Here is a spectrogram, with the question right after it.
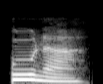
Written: una

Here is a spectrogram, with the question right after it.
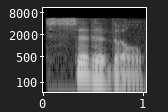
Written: citadel

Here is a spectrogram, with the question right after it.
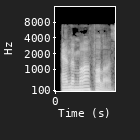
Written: anemophily

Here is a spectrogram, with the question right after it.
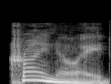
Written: crinoidal

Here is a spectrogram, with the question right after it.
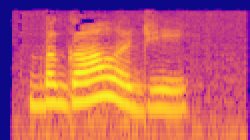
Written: bugology

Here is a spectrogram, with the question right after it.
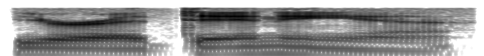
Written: uredinia

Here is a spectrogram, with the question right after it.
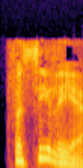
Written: phacelia

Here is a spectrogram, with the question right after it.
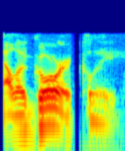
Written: allegorically

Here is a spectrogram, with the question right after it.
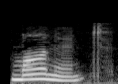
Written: manent

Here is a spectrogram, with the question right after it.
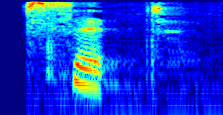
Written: cit

